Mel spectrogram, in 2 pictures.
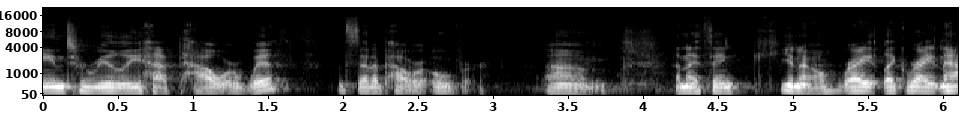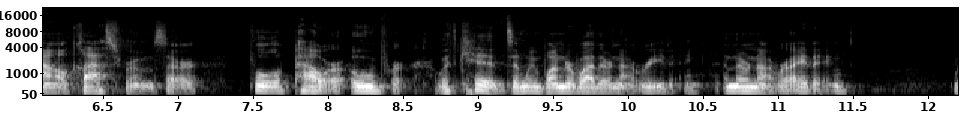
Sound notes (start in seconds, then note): none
